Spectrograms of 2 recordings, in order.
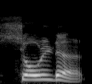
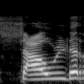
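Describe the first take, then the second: First: The first vowel sounds like 'oh' in go. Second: The first vowel sounds like 'ow' in cow. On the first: The speaker calls it right. "ये शोल्डर" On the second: The speaker calls it wrong. "शाउल्डर नहीं है"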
